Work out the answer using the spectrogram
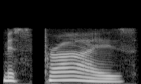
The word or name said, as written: misprize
